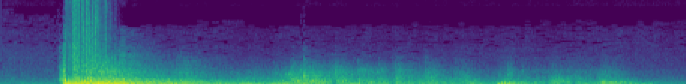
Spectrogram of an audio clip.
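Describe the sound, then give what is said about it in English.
An explosive blast demolishing bridge sections that lie on a giant container ship: one sharp, loud boom, then a long rumbling decay with a few lighter bursts and crackles. “Crews detonated explosives yesterday to blast parts of the structure off the giant container ship that destroyed the bridge in March.”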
